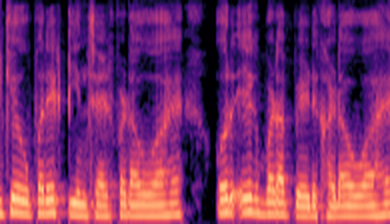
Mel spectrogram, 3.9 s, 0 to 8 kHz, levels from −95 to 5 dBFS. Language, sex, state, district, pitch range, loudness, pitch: Hindi, male, Uttar Pradesh, Saharanpur, 135-165 Hz, -14 LUFS, 145 Hz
